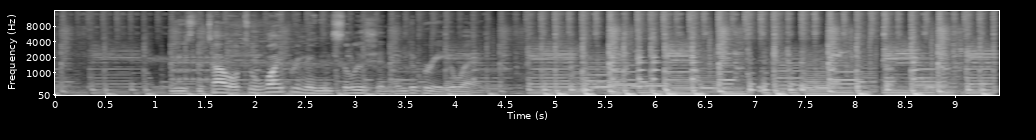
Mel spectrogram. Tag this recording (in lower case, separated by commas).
music, speech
